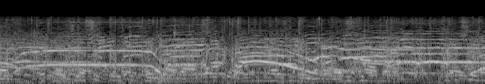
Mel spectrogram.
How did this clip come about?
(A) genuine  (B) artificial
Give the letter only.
A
